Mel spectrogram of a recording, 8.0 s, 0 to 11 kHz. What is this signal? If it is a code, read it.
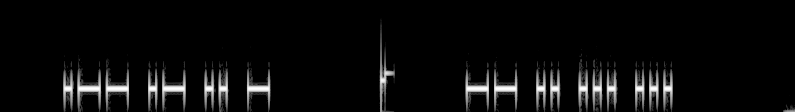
Morse code, heard as a keyed tone, about 17 wpm, 700 Hz. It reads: WAIT MISS
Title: Sentences from Top 500 Words - New Word Drill - 17wpm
